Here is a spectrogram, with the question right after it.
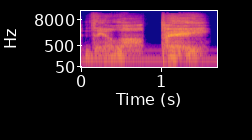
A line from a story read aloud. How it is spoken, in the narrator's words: he whispered to her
